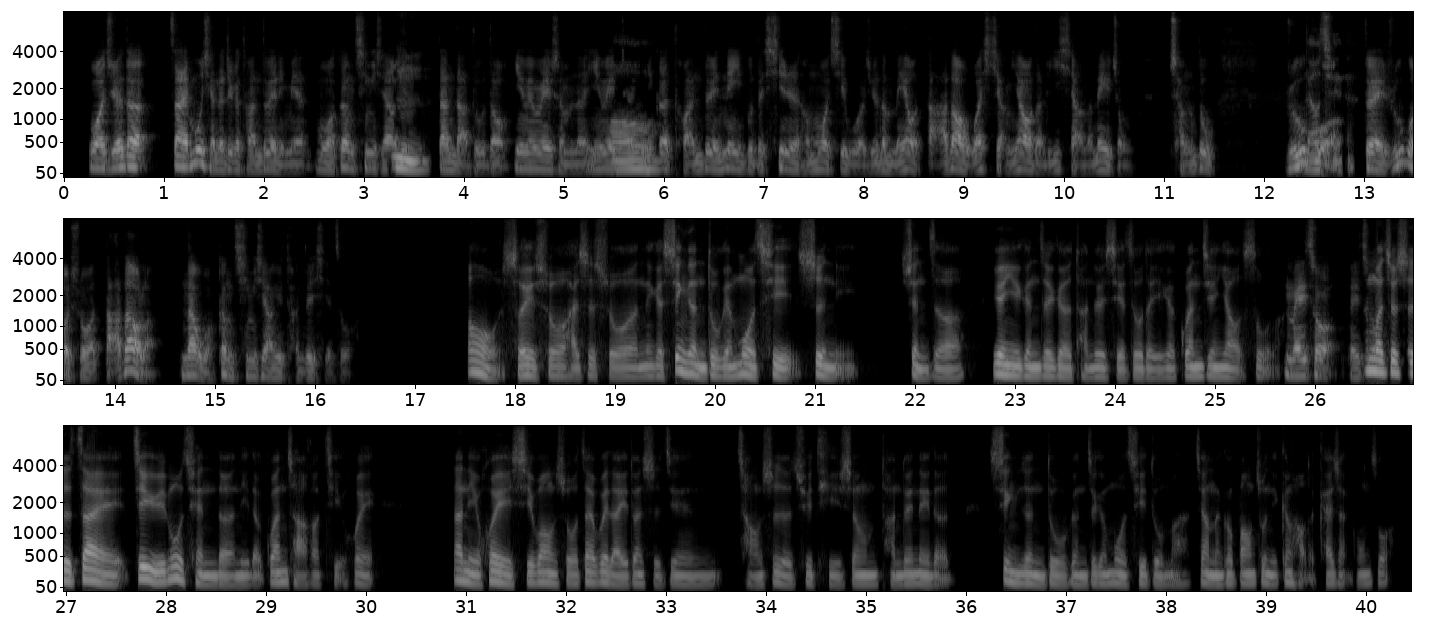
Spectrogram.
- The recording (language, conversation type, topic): Chinese, podcast, 在团队里如何建立信任和默契？
- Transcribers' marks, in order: tapping; other background noise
